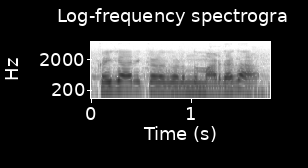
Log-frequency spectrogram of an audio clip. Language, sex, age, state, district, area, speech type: Kannada, male, 45-60, Karnataka, Chikkamagaluru, rural, spontaneous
